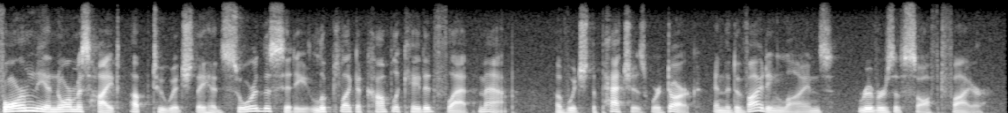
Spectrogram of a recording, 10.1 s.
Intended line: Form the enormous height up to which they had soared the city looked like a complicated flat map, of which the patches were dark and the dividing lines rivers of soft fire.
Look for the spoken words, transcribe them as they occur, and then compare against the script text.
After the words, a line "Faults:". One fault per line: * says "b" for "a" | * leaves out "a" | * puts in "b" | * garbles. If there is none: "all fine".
Form the enormous height up to which they had soared the city looked like a complicated flat map, of which the patches were dark and the dividing lines rivers of soft fire.
Faults:
all fine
